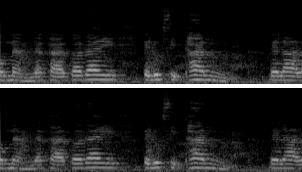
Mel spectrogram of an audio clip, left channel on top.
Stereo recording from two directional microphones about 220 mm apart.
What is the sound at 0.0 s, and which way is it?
A woman's voice, 15° left (ahead or behind).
